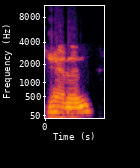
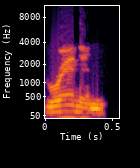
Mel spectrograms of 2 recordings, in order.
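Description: First: The name begins with an H-like sound. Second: The name begins with an English R sound. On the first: The speaker calls it right. "the R's are pronounced with an H" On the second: The speaker calls it wrong. "when you see it in America, it looks like Renan"

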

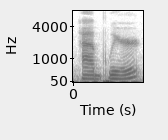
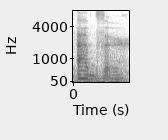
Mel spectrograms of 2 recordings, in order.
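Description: First: The w is pronounced like an English w. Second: The w is pronounced like a v.

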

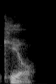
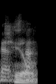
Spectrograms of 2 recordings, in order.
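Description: First: The word ends in an l sound, no n. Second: The word ends in an l-n sound. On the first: This is how the local people say it. The speaker calls it right. "they pronounce it the Kill" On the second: This is not how the local people say it. The speaker calls it wrong. "They don't call it the Kiln"

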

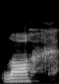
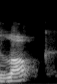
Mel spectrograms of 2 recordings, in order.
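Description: First: It ends with a rasping throat sound. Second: It ends with a hard k sound. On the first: "we obviously would say loch. So it's like it's that sound at the back of your throat" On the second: "you guys on the other side of the pond say loch"

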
